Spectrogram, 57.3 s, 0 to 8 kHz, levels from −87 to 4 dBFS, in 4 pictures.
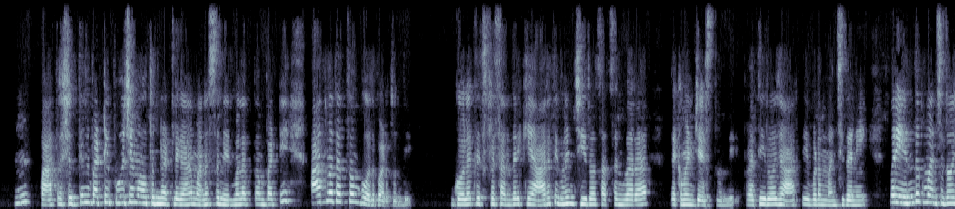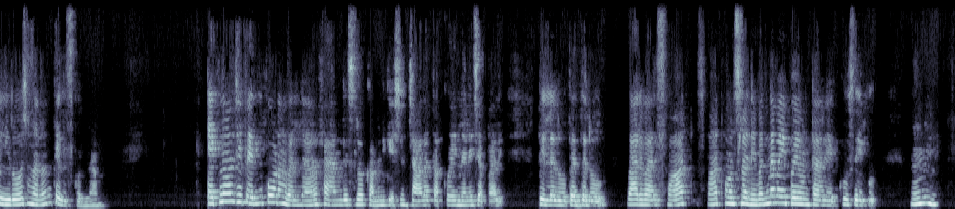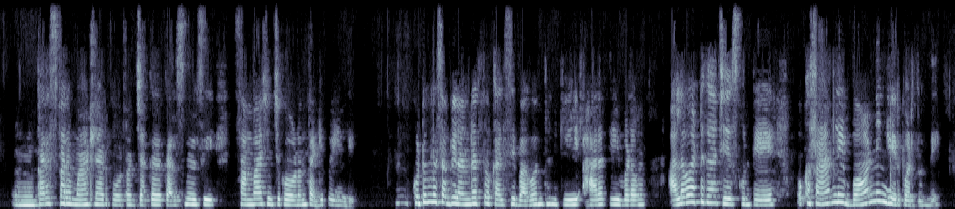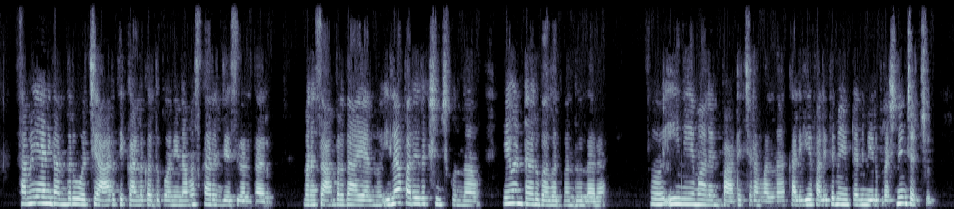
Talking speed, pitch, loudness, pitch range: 100 wpm, 200 Hz, -13 LUFS, 185-225 Hz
